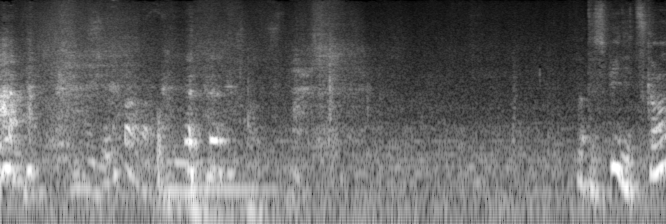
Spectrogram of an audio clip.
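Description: A middle-aged man speaks cheerfully, laughing now and then.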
